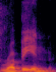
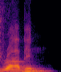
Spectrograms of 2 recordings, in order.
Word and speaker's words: Rabin: it no no no in English everyone always says Rabin Rabin yeah here it's Rin um anyway he's the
